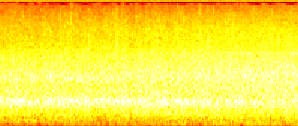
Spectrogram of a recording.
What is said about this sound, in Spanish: Aplaude Wembley. La llegada de los campeones.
